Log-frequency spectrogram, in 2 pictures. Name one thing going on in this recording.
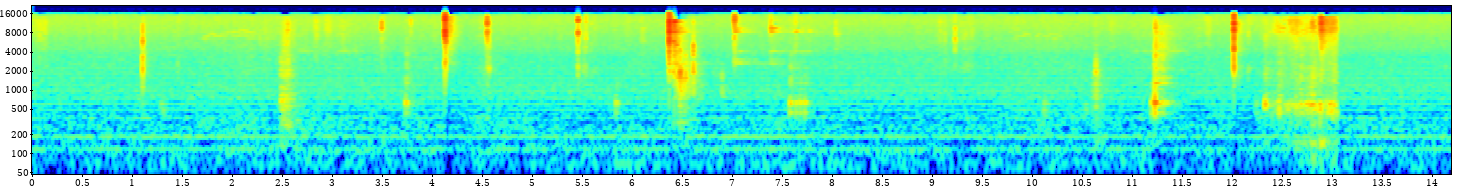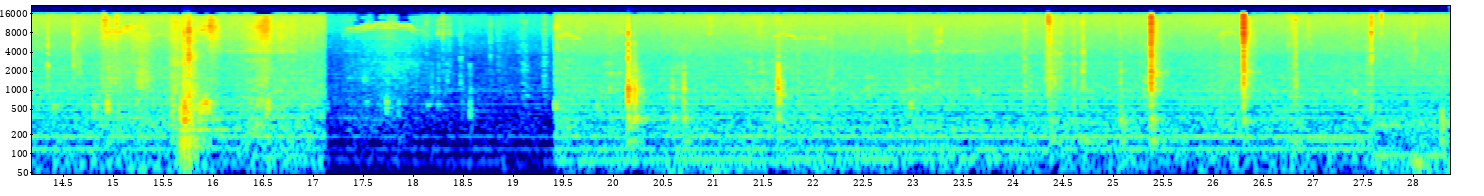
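A steady low electrical hum runs in the background.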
